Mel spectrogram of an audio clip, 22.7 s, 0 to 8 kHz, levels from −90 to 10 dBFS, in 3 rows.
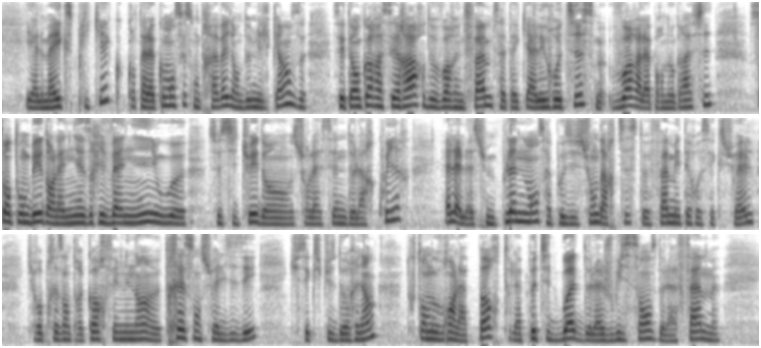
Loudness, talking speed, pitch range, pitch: -20 LUFS, 210 wpm, 180-220 Hz, 195 Hz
